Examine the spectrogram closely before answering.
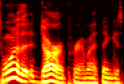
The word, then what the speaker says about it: Daraprim: It's one of the Daraprim, I think is how you say it.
